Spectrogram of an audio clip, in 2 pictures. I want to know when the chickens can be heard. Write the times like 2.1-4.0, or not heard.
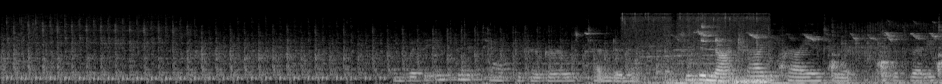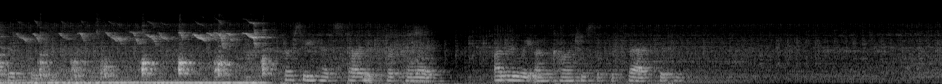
5.8-12.1.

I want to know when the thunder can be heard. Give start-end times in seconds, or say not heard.
6.2-7.8.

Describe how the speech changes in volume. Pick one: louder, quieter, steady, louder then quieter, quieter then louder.
louder then quieter.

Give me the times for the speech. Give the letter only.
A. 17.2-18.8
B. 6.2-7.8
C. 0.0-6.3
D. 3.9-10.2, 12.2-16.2
D.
